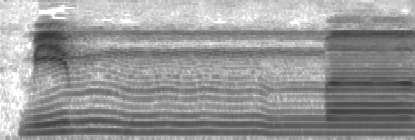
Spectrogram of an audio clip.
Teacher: Yang betulnya mimma baru masuk ma, mim didengungkan 2 harakat. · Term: wajibul gunnah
